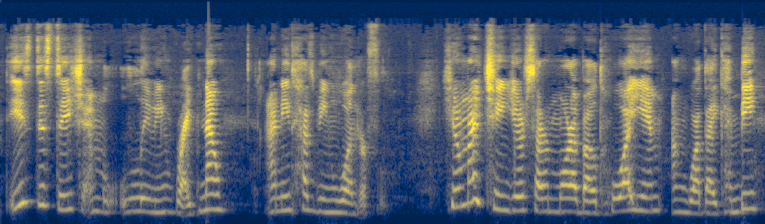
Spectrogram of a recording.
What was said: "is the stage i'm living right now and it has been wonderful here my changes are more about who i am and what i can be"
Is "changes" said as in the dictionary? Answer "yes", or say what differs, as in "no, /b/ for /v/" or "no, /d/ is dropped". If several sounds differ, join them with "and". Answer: no, /s/ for /z/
